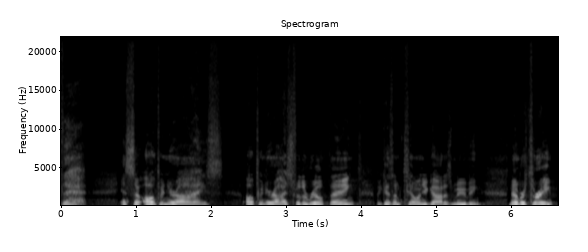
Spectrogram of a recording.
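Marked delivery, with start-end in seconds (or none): none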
